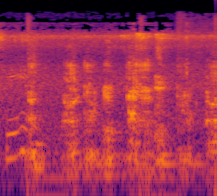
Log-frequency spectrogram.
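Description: Several young pigs grunting in short, irregular bursts.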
